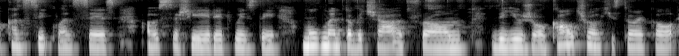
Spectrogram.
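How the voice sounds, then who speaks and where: Young woman from Kazakhstan, mid-pitched with some gravel, earnest student presenter on a video call. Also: dark tone. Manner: earnest, with frequent fillers and restarts. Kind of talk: academic webinar presentation.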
